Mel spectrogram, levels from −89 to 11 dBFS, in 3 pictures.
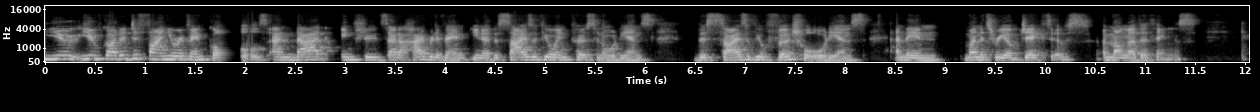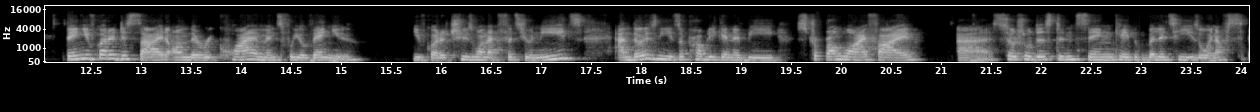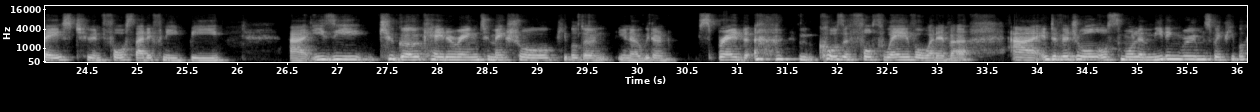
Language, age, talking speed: English, 20-39, 180 wpm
